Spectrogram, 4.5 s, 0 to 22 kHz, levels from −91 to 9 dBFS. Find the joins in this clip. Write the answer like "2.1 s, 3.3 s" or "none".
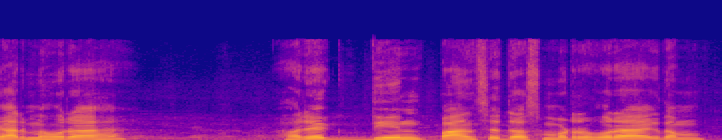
none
